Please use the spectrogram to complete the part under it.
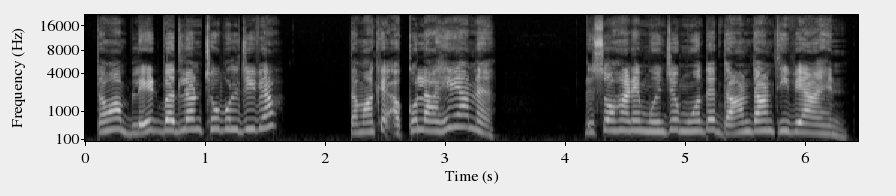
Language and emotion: Sindhi, angry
